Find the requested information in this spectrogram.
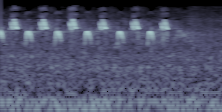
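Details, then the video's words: Ciblek kristal, the Bar-winged prinia, as a lively tutor for white-rumped shamas: a quick run of about a dozen sharp, high chirps that swing between two pitches, low-high-low-high, then stop. "Masteran Cimblek Kristal Gacor (masteran murai Batu trotol)"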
